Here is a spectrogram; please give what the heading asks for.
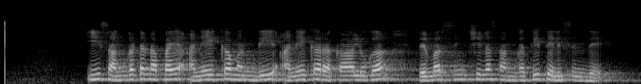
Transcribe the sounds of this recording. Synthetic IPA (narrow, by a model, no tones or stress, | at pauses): iːsɐŋɡʱɐʈɐnɐpɐjʔɐnɛːkɐmɐnd̪iʔɐ̰nɛːkɐɾɐkaːluɡaːʋimɐɾsiɲt͡ʃinɐsɐŋɡɐt̪it̪e̞lisind̪e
